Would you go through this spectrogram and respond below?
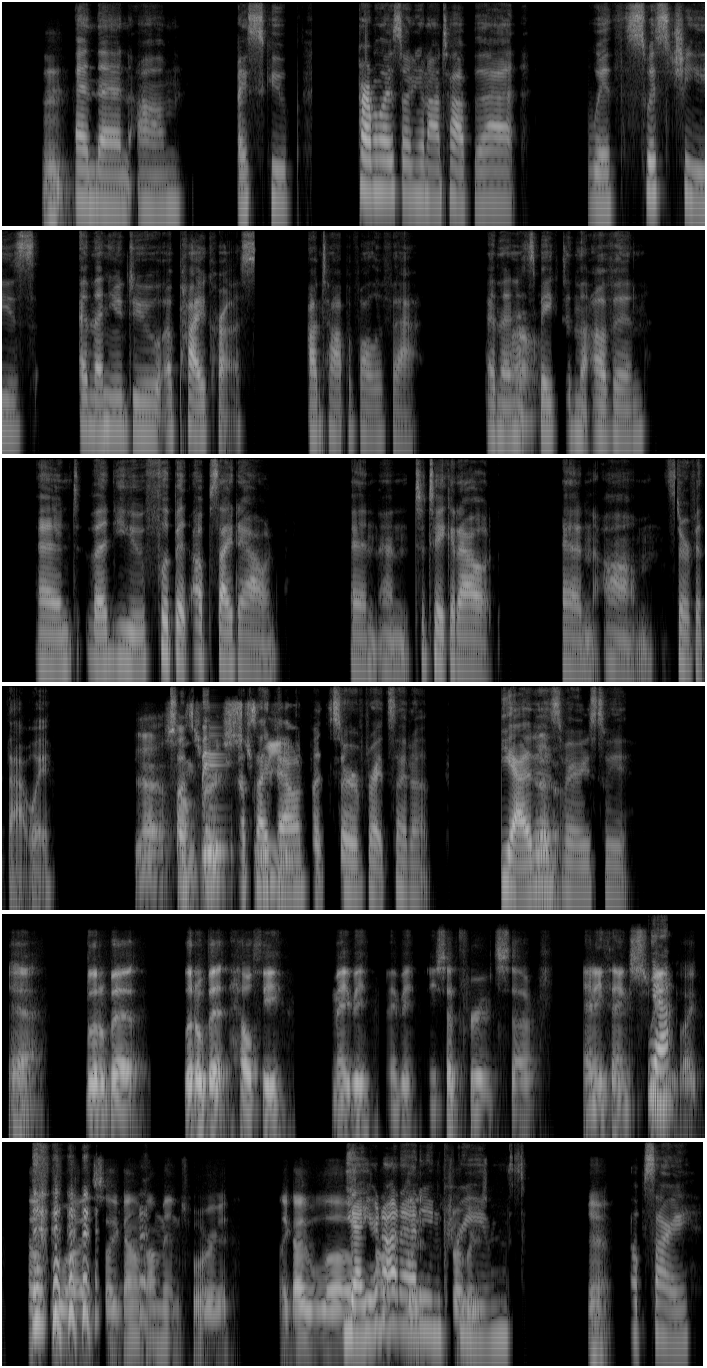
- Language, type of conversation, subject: English, unstructured, What role does food play in your social life?
- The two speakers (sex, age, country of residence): female, 45-49, United States; male, 20-24, United States
- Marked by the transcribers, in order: tapping; other background noise; laugh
